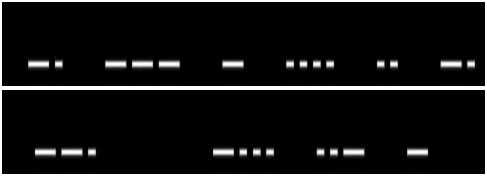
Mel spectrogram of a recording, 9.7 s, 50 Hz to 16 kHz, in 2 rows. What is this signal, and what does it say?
Morse code, heard as a keyed tone, about 18 wpm, spaced as for 12 wpm, 1000 Hz. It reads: NOTHING BUT
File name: qotdfiles / 12wpm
